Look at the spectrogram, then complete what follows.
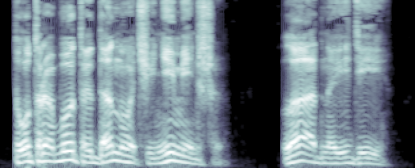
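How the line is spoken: Offended orc grumbling. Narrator (Russian): проворчал орк, явно обидевшись на мою грубость

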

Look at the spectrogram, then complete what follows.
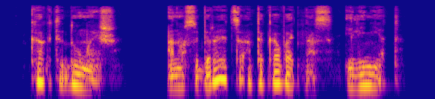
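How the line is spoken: Quiet question. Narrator (Russian): тихо спросила она капитана

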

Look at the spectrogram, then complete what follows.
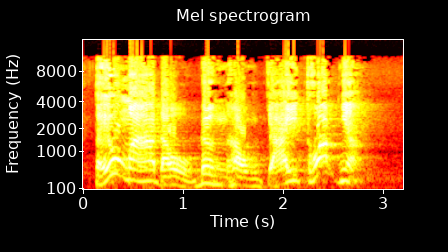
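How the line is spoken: Shouting. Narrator (Vietnamese): Âm ma giáo chủ bắn mình tới quát

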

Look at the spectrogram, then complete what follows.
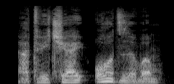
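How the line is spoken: Whispered. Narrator (Russian): шепотом сказал Белозор пленнику

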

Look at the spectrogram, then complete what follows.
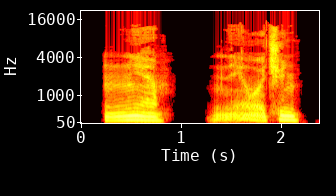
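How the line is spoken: Sleepy. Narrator (Russian): сонно ответил он

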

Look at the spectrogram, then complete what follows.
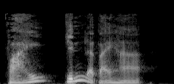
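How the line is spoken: Smiling reply. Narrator (Vietnamese): Liễu Quân Bảo mỉm cười đáp

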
